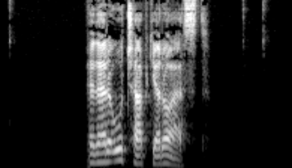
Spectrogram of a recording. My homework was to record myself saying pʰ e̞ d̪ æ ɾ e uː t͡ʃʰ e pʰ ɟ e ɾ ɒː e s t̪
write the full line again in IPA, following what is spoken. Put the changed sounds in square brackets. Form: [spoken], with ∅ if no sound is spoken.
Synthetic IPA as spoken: pʰ e̞ d̪ æ ɾ e uː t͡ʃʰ [æ] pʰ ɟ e ɾ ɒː [æ] s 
